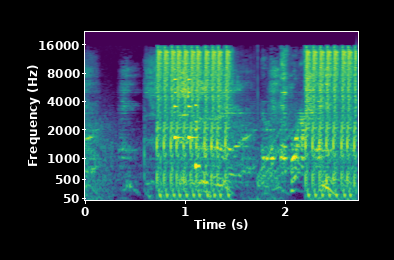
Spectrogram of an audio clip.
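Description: Rapid bursts of gunfire from the open-source online FPS game Liblast, two long volleys of fast repeated shots separated by a brief lull, loud and close with speech mixed in.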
